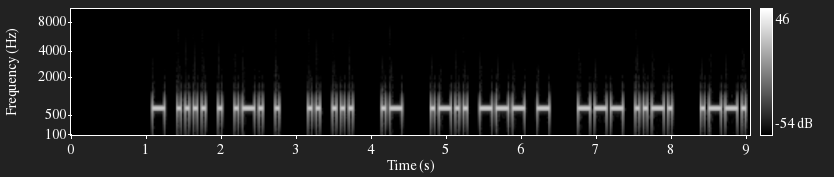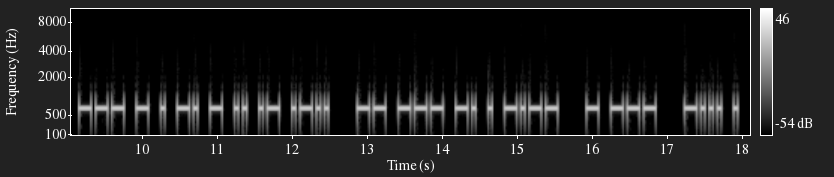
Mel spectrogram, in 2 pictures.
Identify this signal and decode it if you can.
Morse code, heard as a keyed tone, about 22 wpm, 700 Hz. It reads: THERE IS A LOT OF POTENTIAL MONEY TO BE
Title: Sentences from Top 1000 Words - Review Part 4 - 22wpm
